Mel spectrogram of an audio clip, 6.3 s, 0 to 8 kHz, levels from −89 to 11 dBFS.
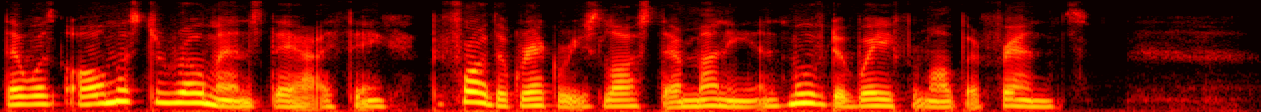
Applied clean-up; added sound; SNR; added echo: none; none; none; none.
